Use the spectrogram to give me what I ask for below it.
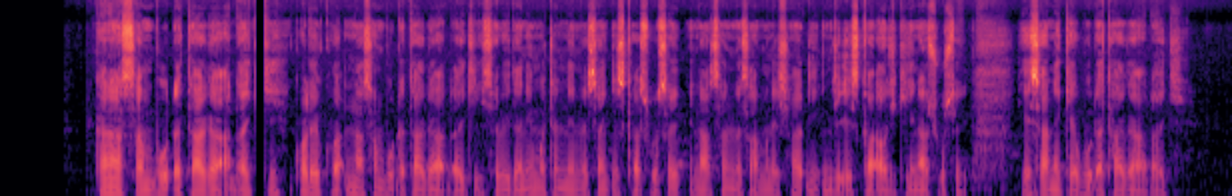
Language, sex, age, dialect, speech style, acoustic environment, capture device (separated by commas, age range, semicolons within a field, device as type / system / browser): Hausa, female, 25-34, Nigeria - Kano, excited; happy, silence, mobile / Linux / Chrome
